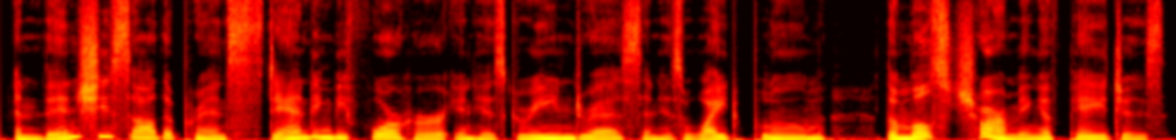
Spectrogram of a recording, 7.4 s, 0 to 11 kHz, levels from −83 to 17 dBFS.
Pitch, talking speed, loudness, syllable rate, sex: 205 Hz, 180 wpm, -16 LUFS, 4.4 syllables/s, female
